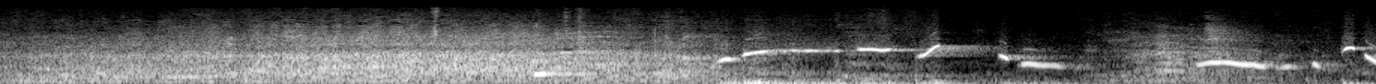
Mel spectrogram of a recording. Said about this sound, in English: I will now whistle the soliloquy from Hamlet.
